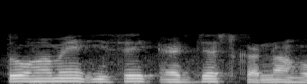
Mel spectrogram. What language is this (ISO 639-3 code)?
hin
